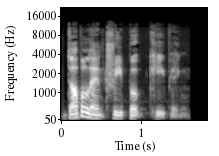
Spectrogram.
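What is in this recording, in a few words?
"double-entry bookkeeping", British English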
